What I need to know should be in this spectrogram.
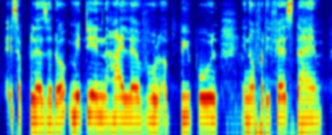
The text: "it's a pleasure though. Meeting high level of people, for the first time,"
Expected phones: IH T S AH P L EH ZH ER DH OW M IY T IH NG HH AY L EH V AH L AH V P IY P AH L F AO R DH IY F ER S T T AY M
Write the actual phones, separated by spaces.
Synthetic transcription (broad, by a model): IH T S AH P L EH Z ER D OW M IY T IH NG HH AY L EH V AH L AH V P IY P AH L F AO R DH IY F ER S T T AY M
